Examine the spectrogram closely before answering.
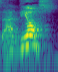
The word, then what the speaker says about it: adiós: we have a s so it should be ádios but it's not ádios it's adiós so we're broken the rule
